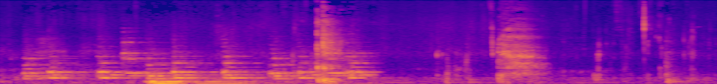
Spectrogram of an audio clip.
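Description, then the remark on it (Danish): Quiet mouth sounds of someone sipping a drink, with small slurps and a light clink of a glass or cup amid soft handling noises; nobody speaks. “Jeg tager altså lige en slurk med.”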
